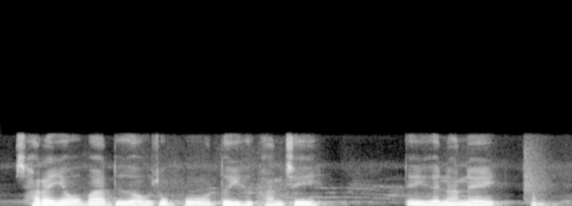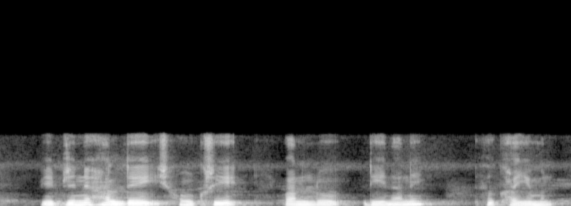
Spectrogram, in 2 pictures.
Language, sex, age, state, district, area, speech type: Bodo, female, 45-60, Assam, Kokrajhar, urban, spontaneous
